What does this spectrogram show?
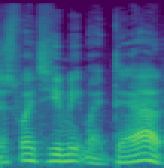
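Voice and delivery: mock sarcastic tone. Acting out the look on a woman's face: imitating a sarcastic remark. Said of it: "Just pure sarcasm".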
